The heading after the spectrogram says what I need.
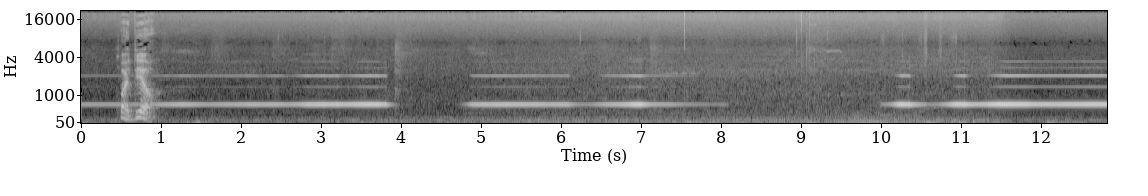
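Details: Sony WF-1000XM3 right earbud: steady high ringing tone with faint overtones, cutting out and returning in stretches; abnormal noise from the right earbud.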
